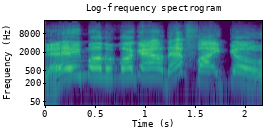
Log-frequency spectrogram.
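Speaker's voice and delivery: high, loud mock war buddy hollering; rowdy warrior greeting. Warrior greeting a returning fighter with a rowdy holler. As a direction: call out like a rough comrade at camp.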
